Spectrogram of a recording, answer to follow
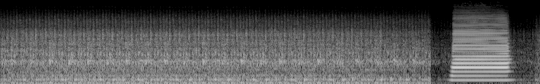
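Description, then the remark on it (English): The Perkins diesel engine of an International truck idles loudly and steadily with a rough, throbbing rumble, then cuts out as a single long, blaring horn blast sounds near the end. “Walk over here to the Perkins diesel-powered international.”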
